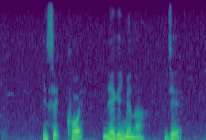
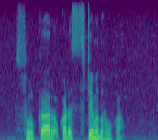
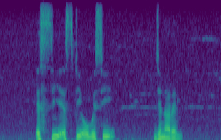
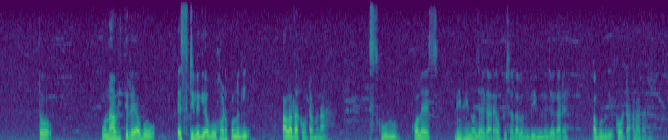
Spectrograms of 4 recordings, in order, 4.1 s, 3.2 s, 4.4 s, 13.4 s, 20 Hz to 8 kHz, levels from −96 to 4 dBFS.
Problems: none marked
